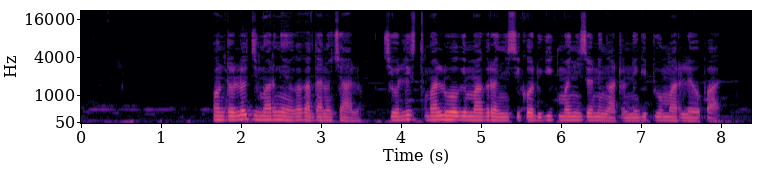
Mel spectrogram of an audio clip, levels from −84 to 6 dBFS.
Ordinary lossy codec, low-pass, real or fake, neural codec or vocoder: none; none; real; none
